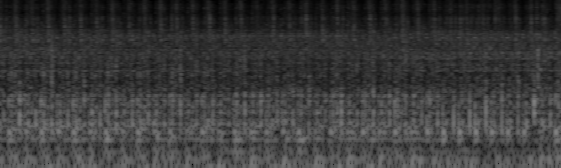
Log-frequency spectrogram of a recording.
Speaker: and it sounds good sounds really good right now you don't hear a popping sound it's usually you'll hear a poppy sound like a Snapple cap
